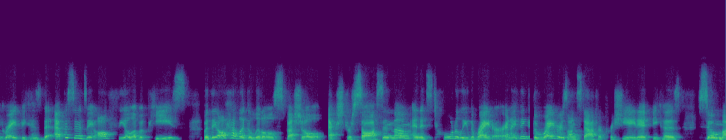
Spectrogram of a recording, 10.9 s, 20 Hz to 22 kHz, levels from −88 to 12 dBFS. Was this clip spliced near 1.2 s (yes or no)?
yes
